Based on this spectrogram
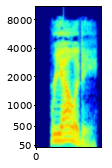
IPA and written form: r.iˈælət.i (reality)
